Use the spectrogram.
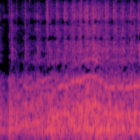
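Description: A sewing machine stitches quilt fabric pieces placed right sides together, a steady fast whirring hum of the needle running continuously at close range, fairly quiet and alone.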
